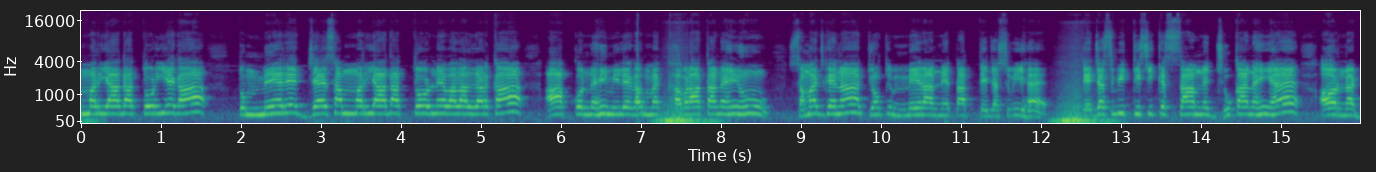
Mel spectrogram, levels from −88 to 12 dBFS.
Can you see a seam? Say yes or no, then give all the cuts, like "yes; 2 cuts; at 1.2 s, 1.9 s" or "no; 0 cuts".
yes; 1 cut; at 7.0 s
